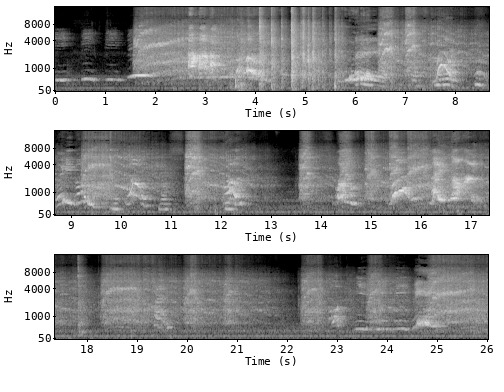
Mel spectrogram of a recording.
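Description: A remote-control toy car's small electric motor whirring as it drives across a wooden floor in spurts, stopping briefly now and then. A young child squeals and babbles over it.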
